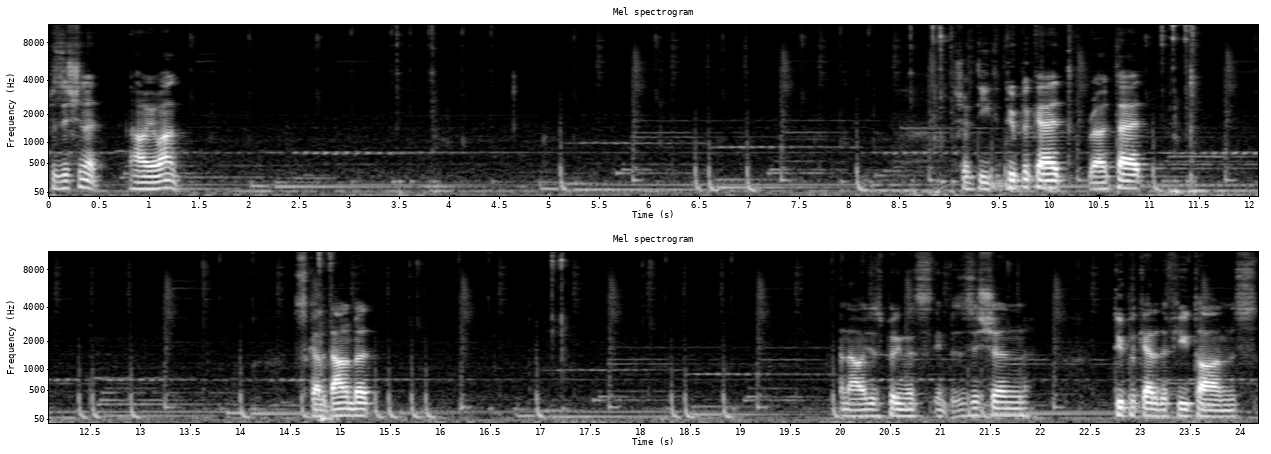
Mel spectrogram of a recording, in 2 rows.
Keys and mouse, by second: 0.4-1.5 drag, 2.0-2.7 drag, 3.1-3.5 middle drag, 3.6 shift+middle click, 4.1-4.5 middle drag, 5.3-6.1 drag, 6.8-7.6 drag, 7.9 middle drag, 8.8 shift+d, 9.5 click, 10.3-11.0 drag, 11.3 ctrl+z, 12.1-13.6 drag, 13.8-14.1 middle drag, 14.8 s, 15.7 click, 16.2 middle click, 17.1 g, 18.0 click, 18.3-19.0 middle drag, 19.9-20.3 middle drag, 21.1-21.7 drag, 22.4-23.3 drag, 23.5-24.1 middle drag.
